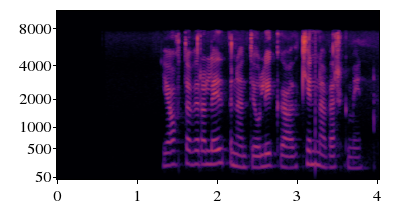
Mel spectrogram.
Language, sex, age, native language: Icelandic, female, 30-39, Icelandic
